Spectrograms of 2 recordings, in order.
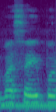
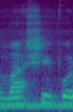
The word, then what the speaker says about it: Wasseypur: देखा मैं जिससे पहले कि मैं गलत बोलती हूँ यहाँ पे मुझे स्नेहा ने ही करेक्ट कर दिया. वसईपुर बोलते हैं, वासीपुर बोलते हैं. क्यों है ये confusion? I know, in fact उसका स्पेलिंग भी बहुत इंटरेस्टिंग है. डब्ल्यू A double S ई वाई पी यू are, right? और वहाँ पर भी ऐसे ही लिखा होता है, वासीपुर.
